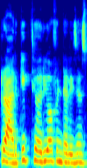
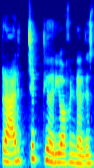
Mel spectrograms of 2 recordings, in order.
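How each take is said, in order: First: The consonant after 'triar' is a k sound. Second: The consonant after 'triar' is a ch sound. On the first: This is the usual pronunciation of the term. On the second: This follows the spelling to help remember it.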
